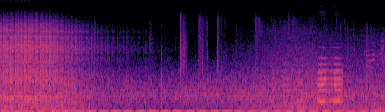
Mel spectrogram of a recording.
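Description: Footsteps thud on dirt at a quick running pace.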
